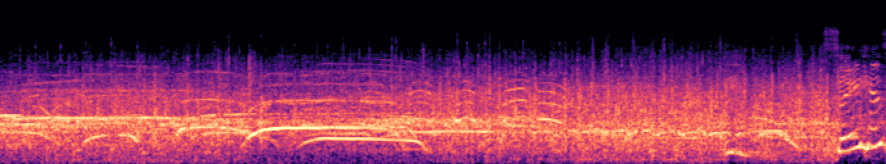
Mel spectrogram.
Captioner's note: applause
